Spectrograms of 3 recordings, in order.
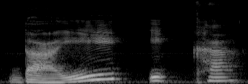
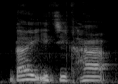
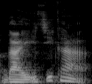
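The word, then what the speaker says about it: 第一課: खोजेको हो र यसको प्रनाउन्सिसन चाहिँ दाई इखा भनेर पढ्नुपर्छ। के भन्नुपर्छ त दाई इखा खा दाई इचिखा भन्दा पनि त्यस्तो खराबै चाहिँ होइन है। तर दाई इचिका नभएर दाई इच्छखा भनेर पढ्नुस्।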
